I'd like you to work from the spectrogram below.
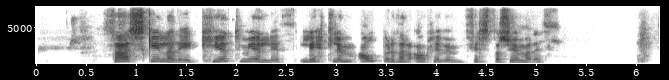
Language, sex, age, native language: Icelandic, female, 20-29, Icelandic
